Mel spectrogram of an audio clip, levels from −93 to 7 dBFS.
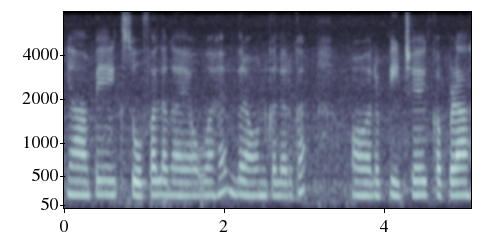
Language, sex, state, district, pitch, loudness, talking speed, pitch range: Hindi, female, Gujarat, Valsad, 205 Hz, -18 LUFS, 155 wpm, 200-215 Hz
